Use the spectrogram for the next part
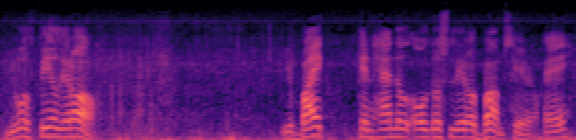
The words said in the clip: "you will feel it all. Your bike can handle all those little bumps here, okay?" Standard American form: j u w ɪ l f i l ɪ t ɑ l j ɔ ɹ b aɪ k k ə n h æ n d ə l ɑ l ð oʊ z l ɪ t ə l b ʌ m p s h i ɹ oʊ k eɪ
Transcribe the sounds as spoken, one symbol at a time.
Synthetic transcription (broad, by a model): j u w ɪ l f i l ɪ t ɑ l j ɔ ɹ b aɪ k k ə n h æ n d ə l ɑ l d oʊ s l ɪ t ə l b ʌ m p s h i ɹ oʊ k eɪ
